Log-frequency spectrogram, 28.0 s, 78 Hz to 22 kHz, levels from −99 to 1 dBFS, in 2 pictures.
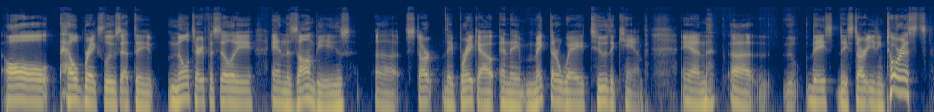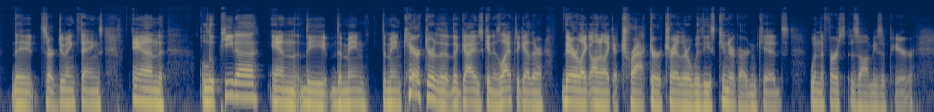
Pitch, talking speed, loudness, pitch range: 120 Hz, 145 wpm, -32 LUFS, 110-130 Hz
